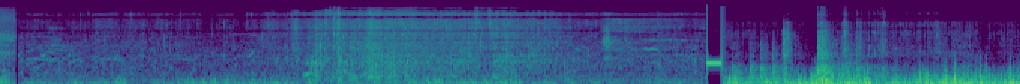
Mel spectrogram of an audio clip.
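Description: Faint water noise as a person slips off rocks into shallow lake water. A short beep about two-thirds in, then loud wind buffeting the microphone beside choppy water.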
